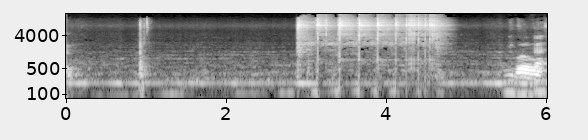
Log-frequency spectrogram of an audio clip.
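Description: MIG welding arc on stainless steel crackling in one burst of about two seconds in the middle, over a faint steady hum. The welder is set too cold: it needs more heat, and the bead is stacking up on the surface without penetrating.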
